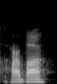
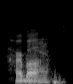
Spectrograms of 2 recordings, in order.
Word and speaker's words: Harbaugh: real quick you know the g is silent right in what Harbaugh yeah Harbaugh I say harb but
